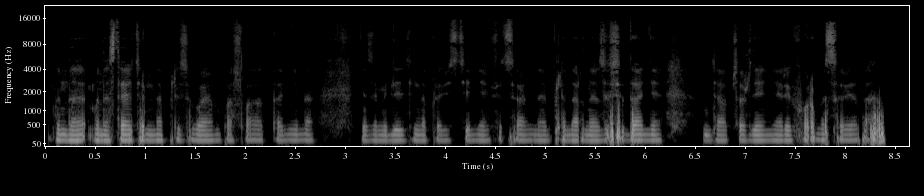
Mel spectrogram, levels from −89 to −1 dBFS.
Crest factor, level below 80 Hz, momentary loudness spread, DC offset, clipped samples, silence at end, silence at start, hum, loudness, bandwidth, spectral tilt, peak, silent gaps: 24 dB; -72 dBFS; 11 LU; under 0.1%; under 0.1%; 0.25 s; 0.05 s; none; -47 LUFS; 16 kHz; -6 dB/octave; -24 dBFS; none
